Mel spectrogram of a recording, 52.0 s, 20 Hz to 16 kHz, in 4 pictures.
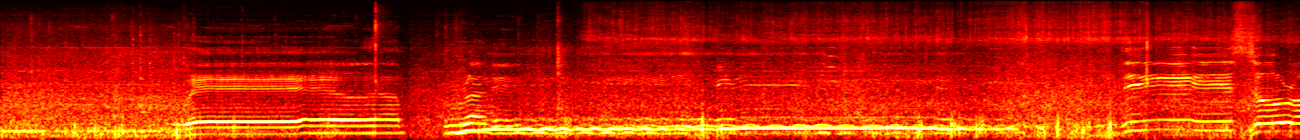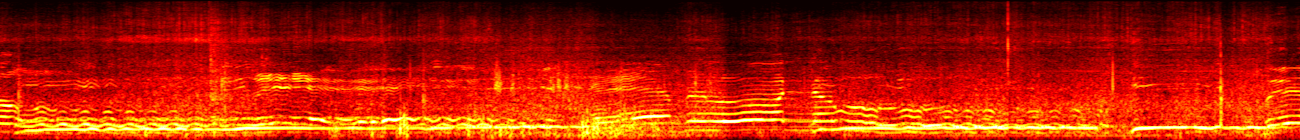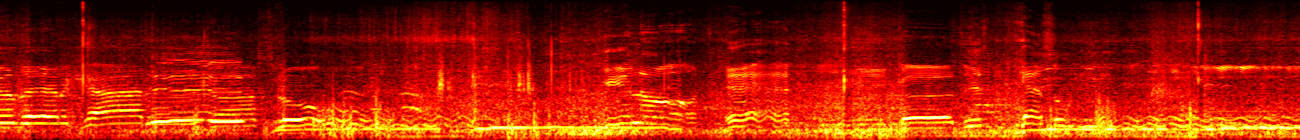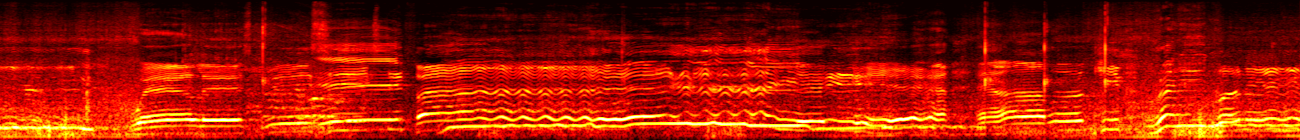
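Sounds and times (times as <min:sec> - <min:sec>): men singing in harmony: 0:01.6 - 0:52.0.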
